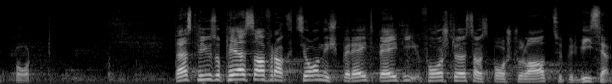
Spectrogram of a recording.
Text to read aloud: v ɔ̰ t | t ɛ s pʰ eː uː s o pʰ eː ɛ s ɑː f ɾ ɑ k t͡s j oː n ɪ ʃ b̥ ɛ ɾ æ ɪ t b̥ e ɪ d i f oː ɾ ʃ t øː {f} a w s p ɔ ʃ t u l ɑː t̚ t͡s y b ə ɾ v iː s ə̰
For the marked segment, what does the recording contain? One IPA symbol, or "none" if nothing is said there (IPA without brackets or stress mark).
s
